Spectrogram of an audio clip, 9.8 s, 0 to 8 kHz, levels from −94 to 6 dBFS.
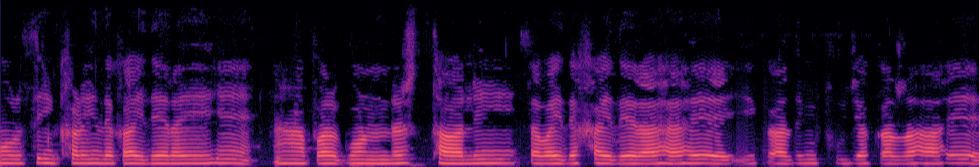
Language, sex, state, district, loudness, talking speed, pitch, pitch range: Hindi, female, Chhattisgarh, Bilaspur, -27 LUFS, 120 wpm, 185 Hz, 185-195 Hz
